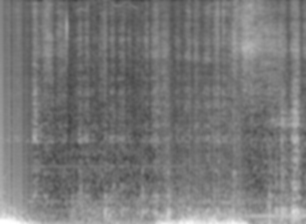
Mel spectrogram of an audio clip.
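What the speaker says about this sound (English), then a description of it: "If you focus on just the tip of my pencil, it is very scribble, scrabble, scratchy." Colored pencil strokes scratch across paper in two close bursts of rapid scribbling, soft and dry, with a short quiet gap between them and no speech.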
